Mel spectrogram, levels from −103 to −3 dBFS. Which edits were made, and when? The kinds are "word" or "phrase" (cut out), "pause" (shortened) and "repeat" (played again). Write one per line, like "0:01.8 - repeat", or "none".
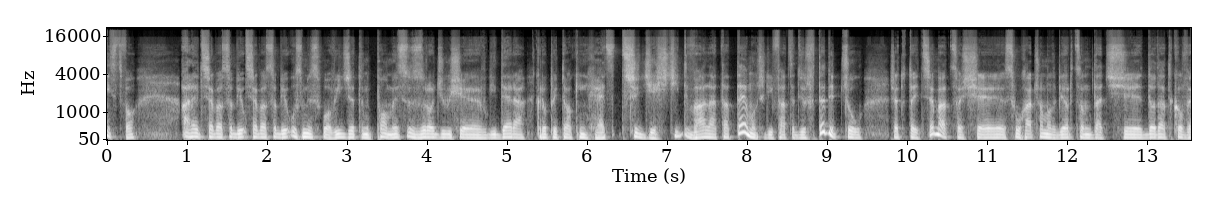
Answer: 0:01.7 - repeat
0:04.8 - word
0:05.3 - pause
